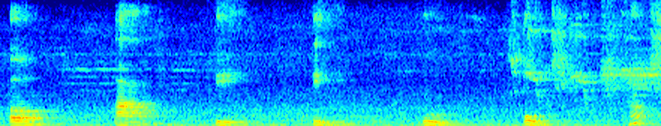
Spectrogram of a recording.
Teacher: આ જે તમે ઉચ્ચારો છો તો એમાં કંઠનાળ જે છે, નાદતંત્રીઓ એનું મહત્ત્વનું કામ છે અને બહાર હવા સીધી ફેંકાય છે. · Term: સ્વરો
